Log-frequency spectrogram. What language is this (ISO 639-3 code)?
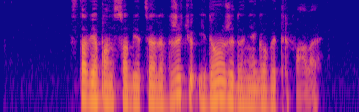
pol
